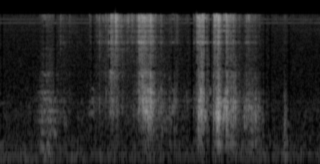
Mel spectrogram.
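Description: Trading cards sliding against one another as a stack is flipped through by hand: several short scraping swishes.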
